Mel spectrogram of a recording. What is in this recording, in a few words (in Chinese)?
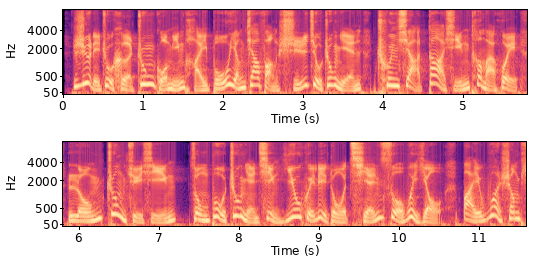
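男国大音-活动促销; 博洋家纺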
